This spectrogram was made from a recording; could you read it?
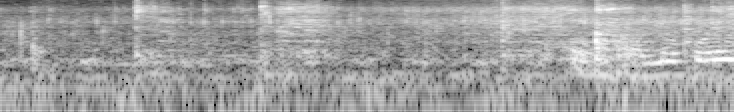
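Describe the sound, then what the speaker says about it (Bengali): Potatoes fry in a pan with oil and get stirred, a steady close sizzle broken by spatula scrapes and a few sharper knocks against the pan, with no voices. "আলুটা একটু ভাজা ভাজা করছি।"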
